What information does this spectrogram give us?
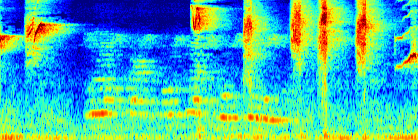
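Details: Crimson sunbird, or konin, giving high sharp notes and a quick falling whistle in short bursts, used to prompt other birds into song; faint low murmuring beneath.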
